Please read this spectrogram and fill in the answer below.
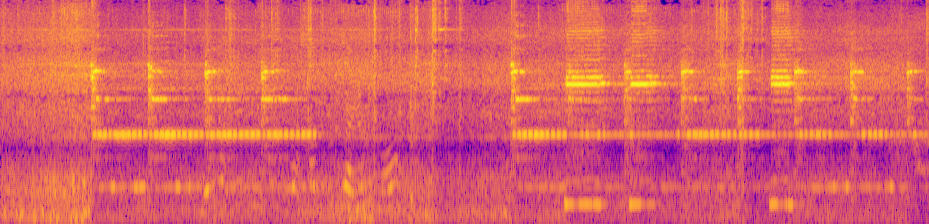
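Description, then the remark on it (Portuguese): A light rail tram's warning bell rings in bright, sustained bursts over the rumble and screech of rail wheels as the car passes. Indistinct voices can be heard faintly in the background. “É tipo uma campainha, né? Um trim-trim que vocês podem ouvir.”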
